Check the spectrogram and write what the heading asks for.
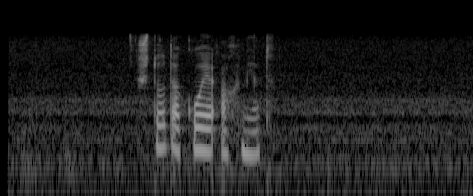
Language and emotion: Russian, neutral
